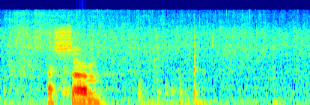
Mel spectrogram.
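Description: Cubed chicken sizzling as it fries in hot oil in a karahi, being stirred with a wooden spoon, with a few light clicks later on.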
